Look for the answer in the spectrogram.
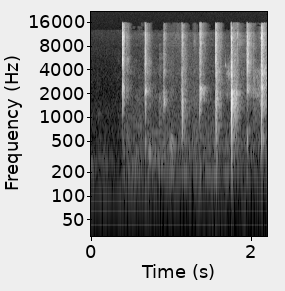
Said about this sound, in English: Okay okay got an applause applause and everything we have a studio audience today I love it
